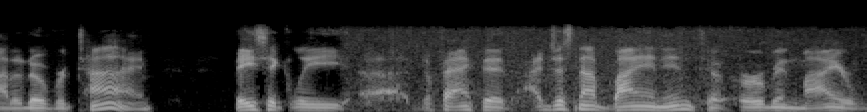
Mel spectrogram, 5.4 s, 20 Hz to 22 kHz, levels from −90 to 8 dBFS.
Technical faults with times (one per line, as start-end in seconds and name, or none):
0.00-5.42 noise suppressor artifacts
